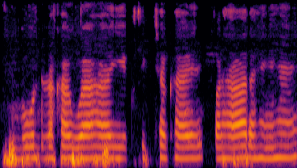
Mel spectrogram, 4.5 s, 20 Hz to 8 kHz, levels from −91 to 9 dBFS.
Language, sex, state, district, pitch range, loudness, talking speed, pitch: Hindi, female, Bihar, Purnia, 200-205 Hz, -20 LUFS, 175 wpm, 200 Hz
